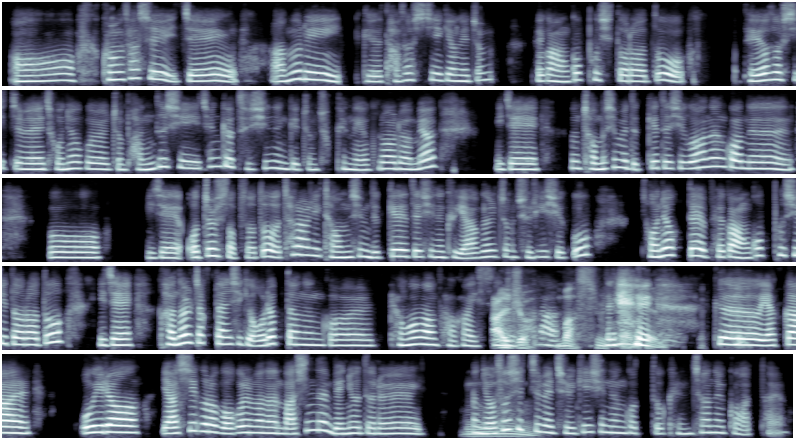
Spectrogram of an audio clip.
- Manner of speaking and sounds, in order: other background noise; tapping; laughing while speaking: "맞습니다. 네네"; laughing while speaking: "네"
- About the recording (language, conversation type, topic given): Korean, advice, 매일 일관된 수면 시간을 꾸준히 유지하려면 어떻게 해야 하나요?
